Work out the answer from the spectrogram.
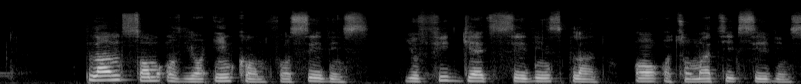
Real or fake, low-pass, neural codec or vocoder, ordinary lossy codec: fake; 14.4 kHz; codec, 44.1 kHz, 7.8 kbps, Pupu-Codec; Opus, 64 kbps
